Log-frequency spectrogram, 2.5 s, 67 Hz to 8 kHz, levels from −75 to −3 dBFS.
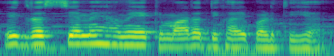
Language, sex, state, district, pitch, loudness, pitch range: Hindi, male, Uttar Pradesh, Shamli, 160 Hz, -16 LUFS, 140-190 Hz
